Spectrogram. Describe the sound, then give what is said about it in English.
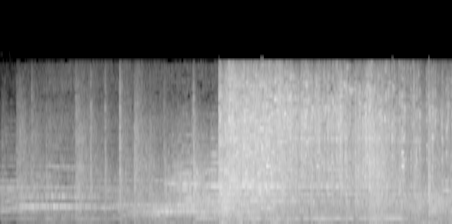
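Glass shatters as a person falls straight through a glass coffee table after a gunshot; a sudden broad crash bursts in midway and a harsh, dense spray of breaking glass carries on loudly to the end. “He shoots and Maxie falls straight through a glass coffee table.”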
